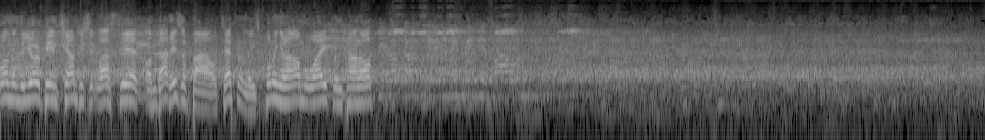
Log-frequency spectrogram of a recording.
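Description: A large crowd roars and murmurs in a big echoing arena.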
